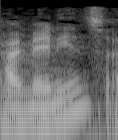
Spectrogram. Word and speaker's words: Hymenaeus: So I went into Pastor Lance's office and I said, how do you pronounce this? And he said, Hymenaeus.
